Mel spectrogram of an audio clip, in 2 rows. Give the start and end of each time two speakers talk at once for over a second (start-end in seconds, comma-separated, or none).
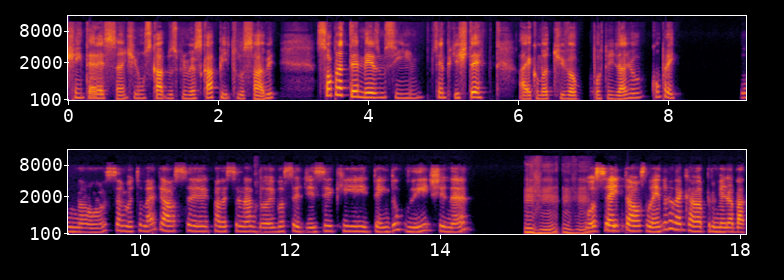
none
